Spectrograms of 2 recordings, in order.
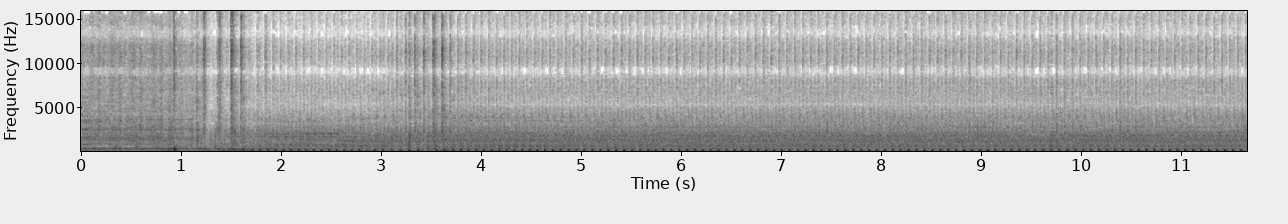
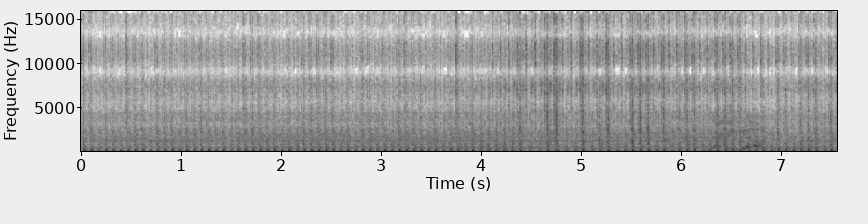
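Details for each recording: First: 1997 Craftsman mower, 16 hp Kohler Command single-cylinder, after carb-spray test showing it runs rich: starts and runs steadily and evenly; owner wonders whether a hissing sound, mainly at shutoff, is a head gasket leak or the exhaust. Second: 1997 Craftsman mower, 16 hp Kohler Command single-cylinder running rich, thumps steadily then stumbles after carb spray into the intake; owner also suspects a head gasket leak from hissing.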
